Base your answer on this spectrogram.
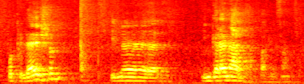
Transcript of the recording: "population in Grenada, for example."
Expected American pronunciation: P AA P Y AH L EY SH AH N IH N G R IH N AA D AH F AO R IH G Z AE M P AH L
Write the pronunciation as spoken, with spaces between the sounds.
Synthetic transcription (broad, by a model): P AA P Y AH L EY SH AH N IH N G R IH N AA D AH P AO R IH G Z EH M P L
